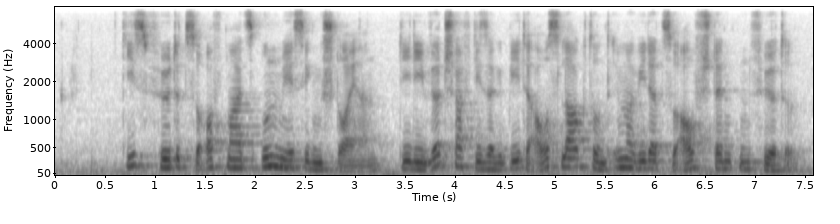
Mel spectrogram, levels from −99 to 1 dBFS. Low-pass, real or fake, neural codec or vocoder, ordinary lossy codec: 7.2 kHz; real; none; none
